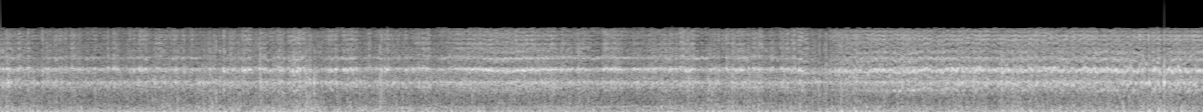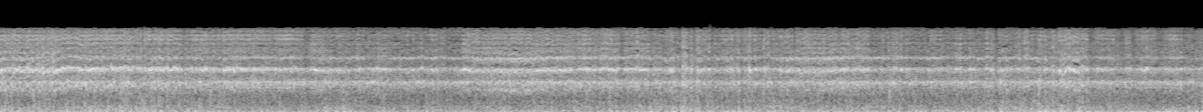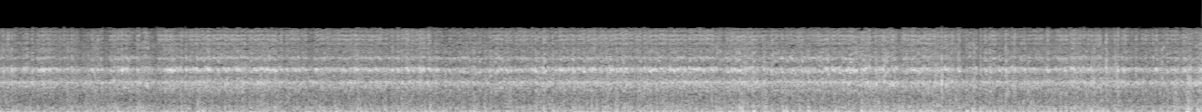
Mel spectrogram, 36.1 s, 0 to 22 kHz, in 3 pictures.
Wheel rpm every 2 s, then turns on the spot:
240, 230, 230, 230, 210, 190, 220, 230, 220, 230, 230, 230, 230, 230, 230, 230, 230, 240.
none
